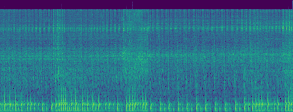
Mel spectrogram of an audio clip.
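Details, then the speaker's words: Suzuki Satria FU, after repair and after reassembly with care to seat the cylinder-block oil seal rubber so oil doesn't leak: the single cylinder revs and settles in even, steady bursts, firing cleanly with no misfire or stumble; running properly now. "dan Sekian dulu video kita kali ini nyala kembali"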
